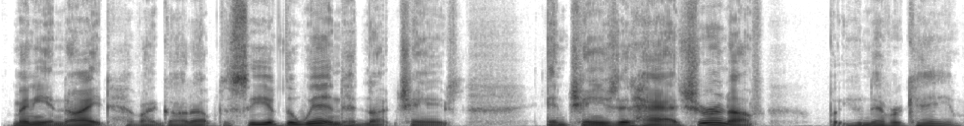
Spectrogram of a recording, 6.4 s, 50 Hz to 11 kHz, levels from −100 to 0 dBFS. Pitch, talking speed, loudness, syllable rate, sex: 105 Hz, 235 wpm, -20 LUFS, 5.7 syllables/s, male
